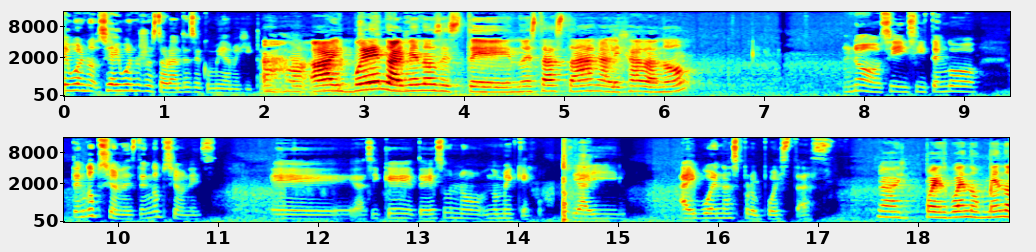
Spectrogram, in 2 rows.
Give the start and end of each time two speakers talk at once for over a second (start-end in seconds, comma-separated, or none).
2.0-3.4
